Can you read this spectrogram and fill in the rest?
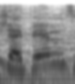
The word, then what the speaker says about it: appelle: Dans le fond, quand on dit j'appelle, c'est deux P, deux L. Pour la simple et bonne raison que on prononce appel, donc on dit E et non E. J'appelle. Contrairement à appeler. Est-ce qu'on comprend la différence de son entre les deux E? Appeler, j'appelle.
